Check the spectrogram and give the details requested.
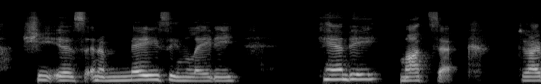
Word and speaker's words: Candy Motzek: wonderful new friend she is an amazing lady candy matsek did I pronounce that right you got it you got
